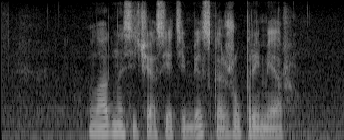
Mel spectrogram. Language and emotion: Russian, neutral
